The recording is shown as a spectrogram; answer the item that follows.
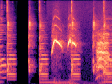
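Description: A short music sting: clipped pitched notes in quick bursts with brief silences between them, and two quick whistle-like tones that rise and fall about a second in.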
